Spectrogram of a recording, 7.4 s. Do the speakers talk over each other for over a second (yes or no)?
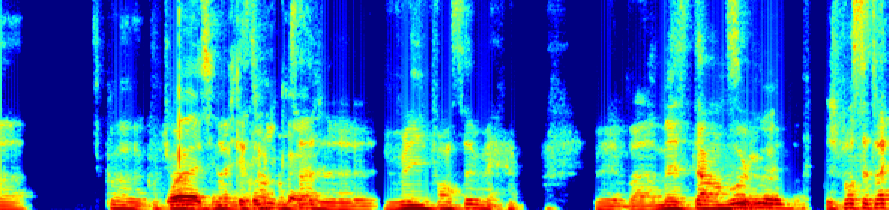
yes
